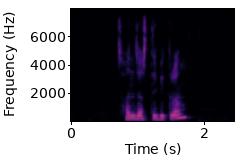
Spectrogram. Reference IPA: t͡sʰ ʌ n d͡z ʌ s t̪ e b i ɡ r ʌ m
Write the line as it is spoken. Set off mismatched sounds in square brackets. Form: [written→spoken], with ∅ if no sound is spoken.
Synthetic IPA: t͡sʰ ʌ n d͡z ʌ s t̪ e b i [ɡ→k] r ʌ m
